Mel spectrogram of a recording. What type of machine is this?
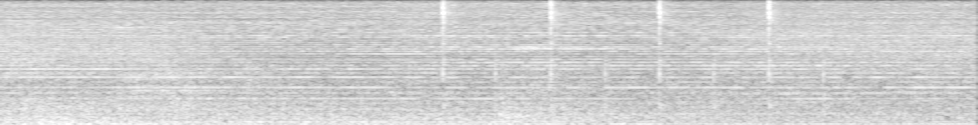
valve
